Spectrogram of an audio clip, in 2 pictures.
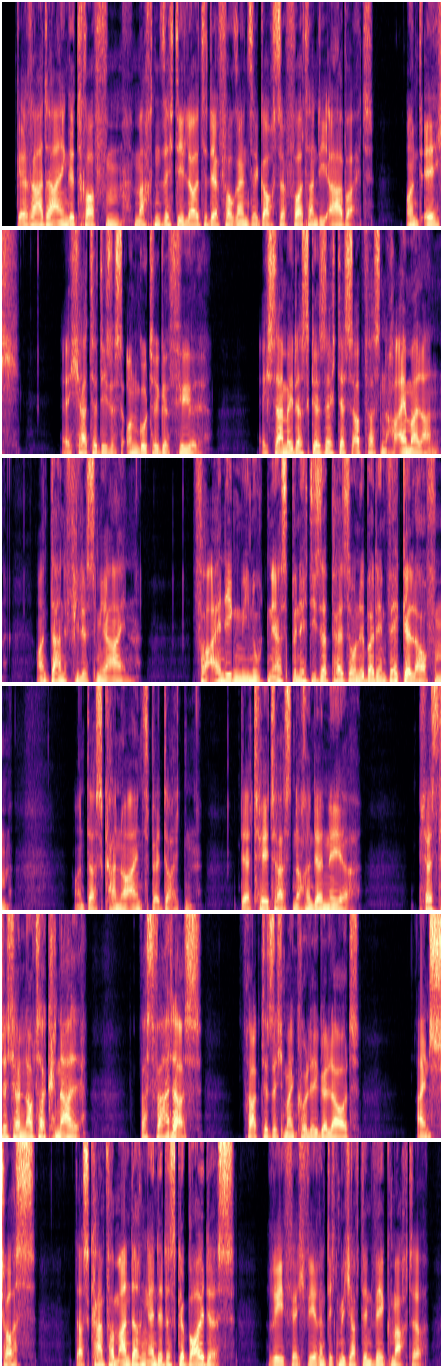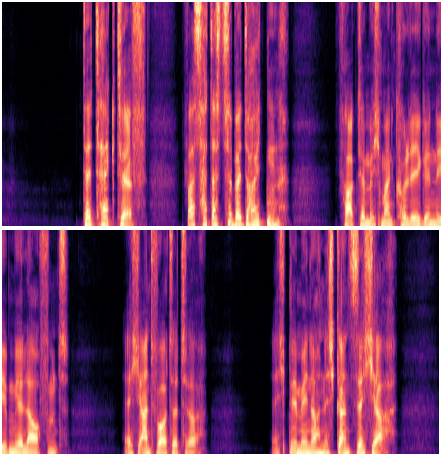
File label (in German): hoerbuch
